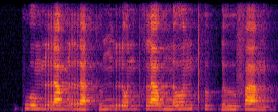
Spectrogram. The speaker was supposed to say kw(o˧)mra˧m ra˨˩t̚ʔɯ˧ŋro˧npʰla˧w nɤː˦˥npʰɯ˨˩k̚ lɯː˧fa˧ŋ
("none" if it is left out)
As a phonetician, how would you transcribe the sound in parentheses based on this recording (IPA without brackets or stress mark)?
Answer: o˧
